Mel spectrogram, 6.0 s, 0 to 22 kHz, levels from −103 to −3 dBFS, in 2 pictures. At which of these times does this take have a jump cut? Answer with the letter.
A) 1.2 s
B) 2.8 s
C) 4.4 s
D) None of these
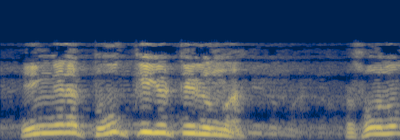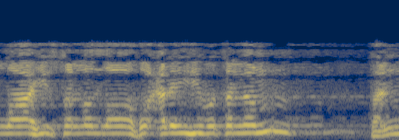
A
